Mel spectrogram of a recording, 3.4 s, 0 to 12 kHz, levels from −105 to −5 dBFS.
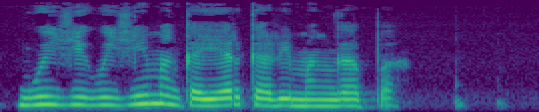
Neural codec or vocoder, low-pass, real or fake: none; 10.8 kHz; real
